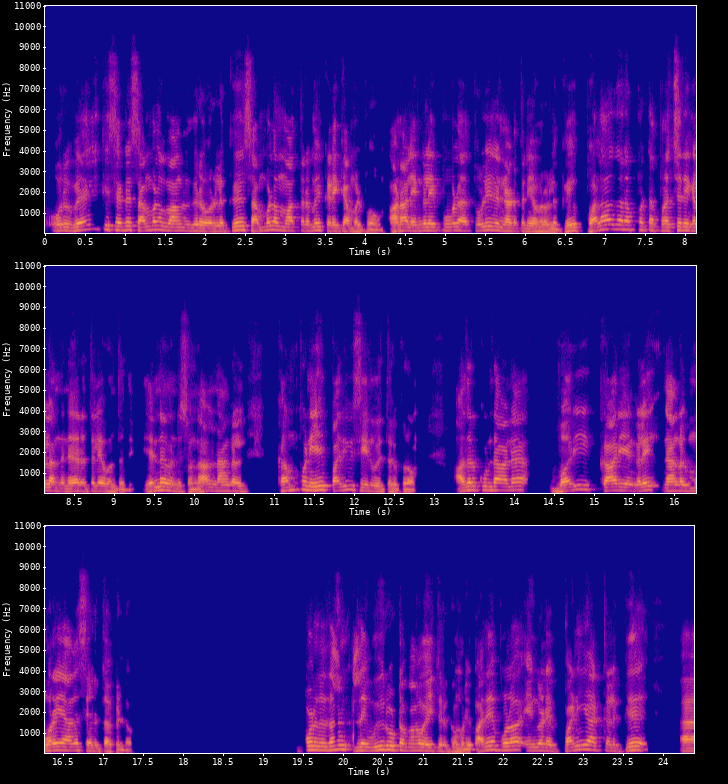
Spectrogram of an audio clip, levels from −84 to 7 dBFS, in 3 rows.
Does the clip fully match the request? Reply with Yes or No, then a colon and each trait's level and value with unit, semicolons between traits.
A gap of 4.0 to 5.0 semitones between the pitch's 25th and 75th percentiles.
Yes: average, 4.5 semitones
